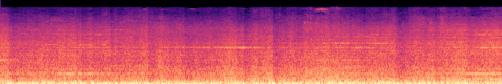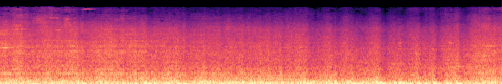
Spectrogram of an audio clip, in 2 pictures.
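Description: Double-stack intermodal freight cars rolling past: a steady rumble and clatter of steel wheels on rail, with brief faint wheel squeals now and then.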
